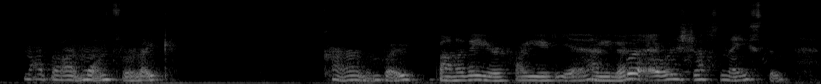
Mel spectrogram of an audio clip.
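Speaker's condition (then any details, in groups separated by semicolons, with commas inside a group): Quadriplegic cerebral palsy; quadriplegic, most severe type, involuntary movements, asymmetric; many medications, severe spasms, hand tremors; weak cough, difficulty clearing chest, nebulisers after surgery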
